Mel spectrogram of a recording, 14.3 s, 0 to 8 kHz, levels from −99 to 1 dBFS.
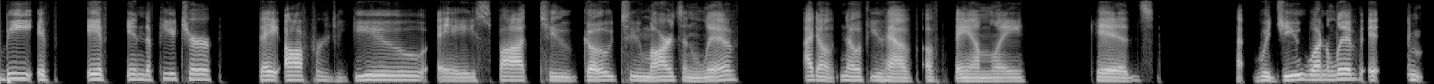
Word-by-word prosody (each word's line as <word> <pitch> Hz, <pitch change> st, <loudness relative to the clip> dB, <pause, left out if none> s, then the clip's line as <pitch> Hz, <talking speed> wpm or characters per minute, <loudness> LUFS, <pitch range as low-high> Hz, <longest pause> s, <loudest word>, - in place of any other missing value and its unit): be 190 Hz, +1 st, +3 dB
if 165 Hz, -, +2 dB, 0.4 s
if 180 Hz, -1 st, +4 dB, 0.2 s
in 175 Hz, 0 st, 0 dB
the 165 Hz, -2 st, -1 dB
future 180 Hz, -3 st, 0 dB, 0.5 s
they 155 Hz, -1 st, +4 dB
offered 150 Hz, -3 st, +2 dB, 0.2 s
you 155 Hz, 0 st, +1 dB
a 125 Hz, -1 st, -1 dB
spot 135 Hz, +2 st, +2 dB
to 130 Hz, -2 st, -3 dB
go 135 Hz, +1 st, +3 dB
to 140 Hz, 0 st, -4 dB
Mars 135 Hz, +1 st, +2 dB
and 120 Hz, -4 st, -1 dB
live? 140 Hz, +6 st, +1 dB, 0.7 s
I 150 Hz, -, +3 dB
don't 135 Hz, -5 st, -1 dB
know 140 Hz, -2 st, +1 dB
if 135 Hz, -, -6 dB
you 135 Hz, -2 st, -2 dB
have 120 Hz, -2 st, +3 dB
a 130 Hz, -, -2 dB, 0.2 s
family, 120 Hz, +1 st, 0 dB, 0.7 s
kids. 125 Hz, -1 st, +1 dB, 0.8 s
Uh, -, -, +1 dB
would 130 Hz, -3 st, -1 dB
you 150 Hz, +4 st, +4 dB
wanna 165 Hz, -1 st, +3 dB
live 180 Hz, +2 st, +3 dB
i -, -, +3 dB, 0.3 s
m -, -, -2 dB
140 Hz, 140 wpm, -25 LUFS, 125-160 Hz, 0.8 s, if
